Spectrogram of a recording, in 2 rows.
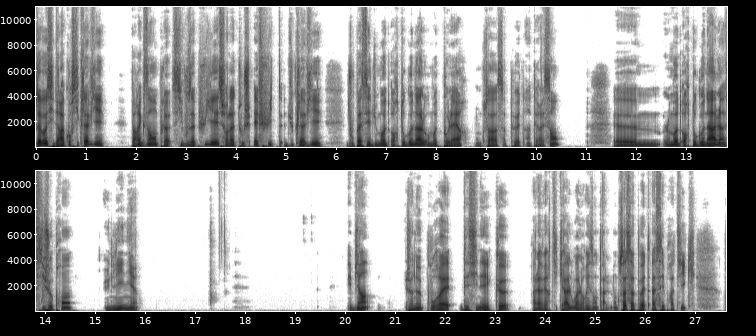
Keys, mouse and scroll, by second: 5.3 F8, 8.7 F8, 13.1 F8, 19.4 click, 26.5 click.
